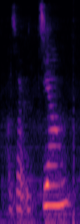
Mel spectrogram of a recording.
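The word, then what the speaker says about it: 酱: So the upper part, alright, it's a little different, but this character is pronounced as 将. Jiang, jiang. As you can tell, we borrow the pronunciation from this upper part, 江.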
